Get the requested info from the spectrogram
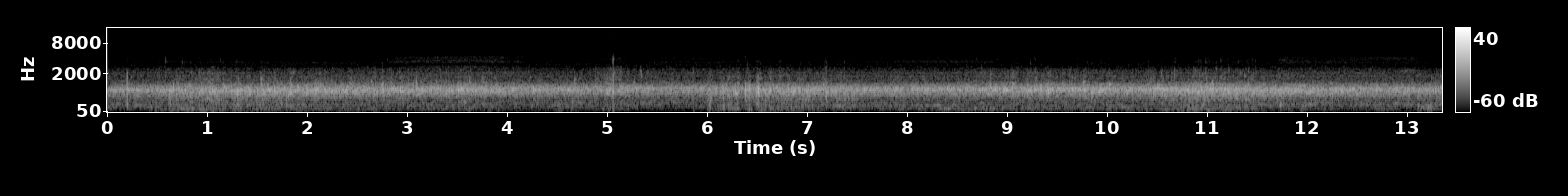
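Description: Underwater ambience through a camera's waterproof housing: a steady muffled hiss with faint scattered clicks and crackles, and one sharper tick about five seconds in.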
